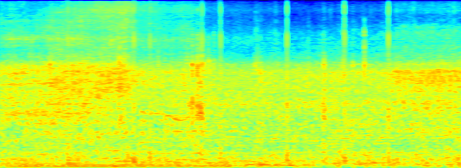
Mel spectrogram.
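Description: Steady outdoor background noise: a low rumble and hiss, with a few faint ticks.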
